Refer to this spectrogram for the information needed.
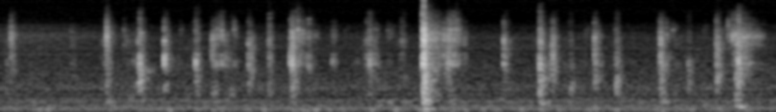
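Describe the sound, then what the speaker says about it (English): Rapid, uneven keystrokes on a computer keyboard as text is typed, a run of close, crisp clicks with one sharper tap midway, alone over a faint low hum. "I type some text"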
